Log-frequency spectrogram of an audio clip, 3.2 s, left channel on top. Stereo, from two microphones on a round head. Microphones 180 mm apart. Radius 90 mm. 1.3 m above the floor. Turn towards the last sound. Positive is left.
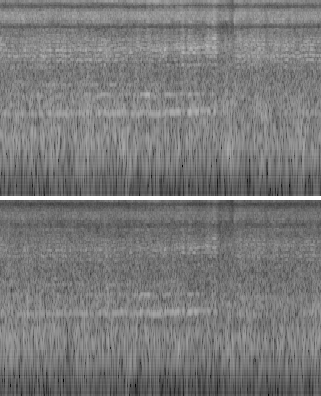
turn(degrees=40)  # may be behind; listen again after turning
